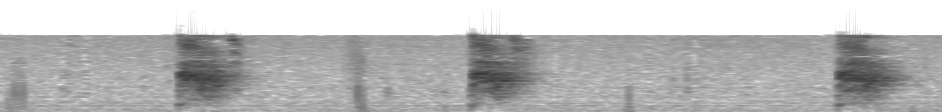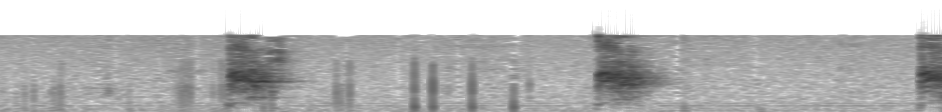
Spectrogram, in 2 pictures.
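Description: Small white Maltese-type dog barking: single sharp, high barks spaced about a second and a half to two seconds apart, six in all.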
